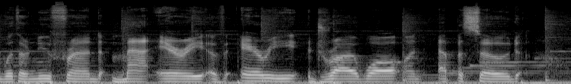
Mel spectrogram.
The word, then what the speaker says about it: Arey: Matt Ary, heaven forbid I call you Ari. Uh yeah, everybody does. So, it's probably annoying. You're like, "No, my name's Ary. Say it right."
